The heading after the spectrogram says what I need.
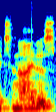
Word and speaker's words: tinnitus: I think more East Coast people say tinnitus, more West Coast people say tinnitus. Oh, that's interesting. That's funny. We've been going tinnitus. Yeah, I thought that was like how the British say it.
